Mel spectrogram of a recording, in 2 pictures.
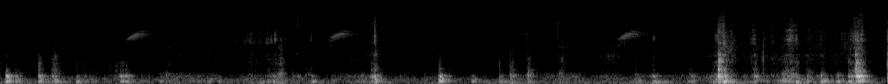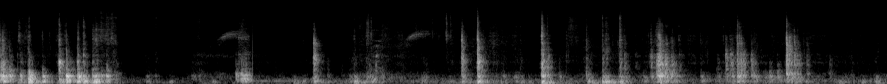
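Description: Needle-nose pliers prying a rubber drain plug out of the plastic underside of a pickup's in-bed trunk: irregular clicks, scrapes and knocks, thickest midway and again near the end. Short bird chirps come several times.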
